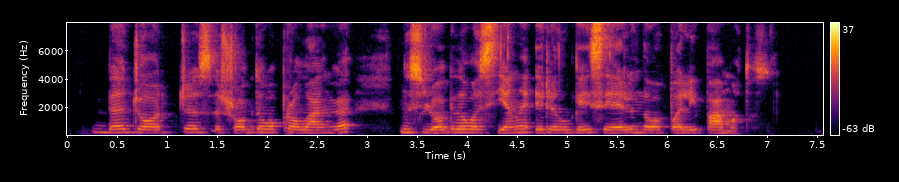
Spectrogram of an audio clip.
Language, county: Lithuanian, Kaunas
